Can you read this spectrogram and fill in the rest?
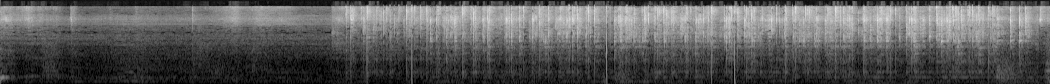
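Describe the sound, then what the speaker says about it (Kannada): Oil crackles and sizzles steadily after a quieter start, with sharp pops scattered through the sound as mustard seeds fry in a hot pan for tempering. "ಈಗ ಒಗ್ಗರಣೆ ಮಾಡ್ಕೊಳ್ಳೋಣ"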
